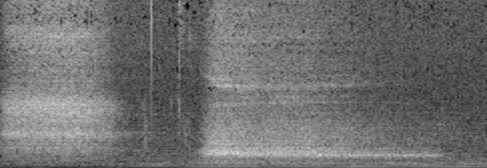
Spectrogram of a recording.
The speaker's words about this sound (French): Vous allez à présent vous concentrer sur votre respiration, inspiration, expiration.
